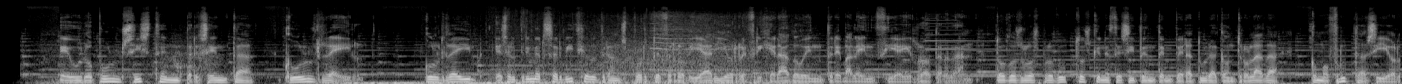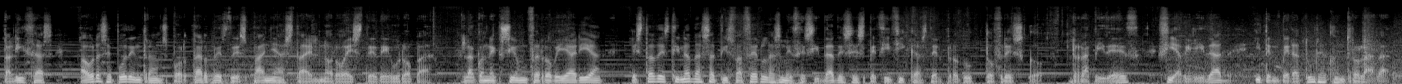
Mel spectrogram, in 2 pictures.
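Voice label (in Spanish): corporativo España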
